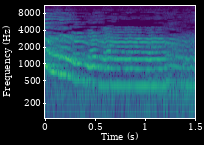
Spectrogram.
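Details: Husky puppy, four months old, protesting at home when told to come downstairs, gives a sliding vocal howl that drops steadily in pitch and levels off, rich in harmonics, between a person's calls to come.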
